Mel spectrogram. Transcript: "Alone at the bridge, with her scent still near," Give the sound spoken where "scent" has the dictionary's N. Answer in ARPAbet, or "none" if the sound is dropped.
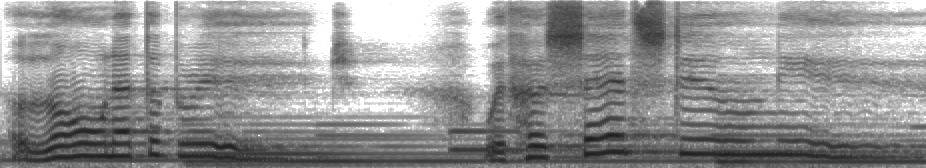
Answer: none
